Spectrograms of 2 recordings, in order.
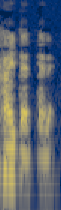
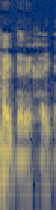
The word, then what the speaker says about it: Hayter: Estábamos discutiendo esto ayer de cómo lo pronunciamos. Podemos dejarlo en Hayter. – Sí, se ve que es Hayter. Es Hayter.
